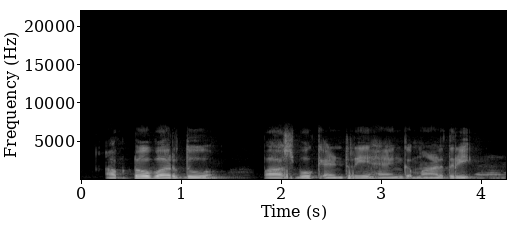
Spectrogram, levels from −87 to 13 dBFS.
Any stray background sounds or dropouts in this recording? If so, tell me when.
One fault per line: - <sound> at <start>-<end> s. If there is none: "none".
none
